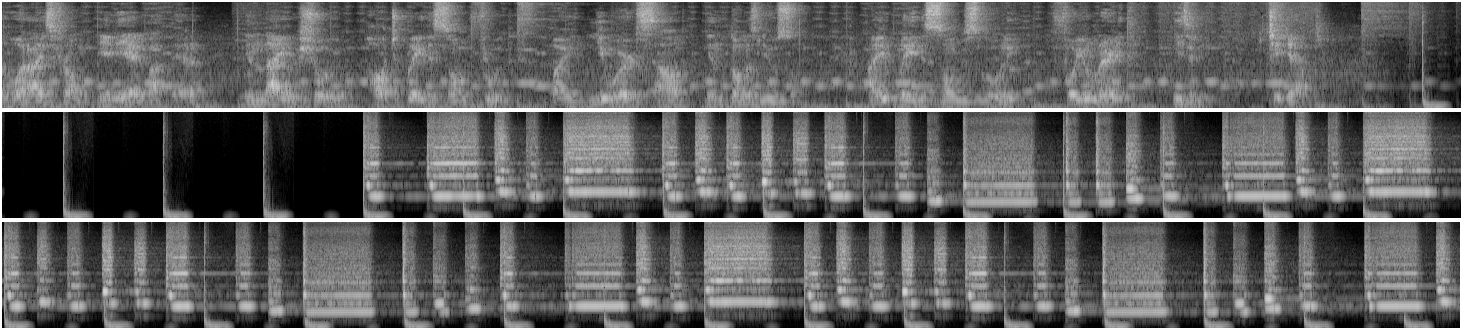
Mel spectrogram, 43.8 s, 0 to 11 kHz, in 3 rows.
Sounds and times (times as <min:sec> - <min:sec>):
Music: 0:00.0 - 0:14.6, 0:15.2 - 0:15.6, 0:18.2 - 0:43.7.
